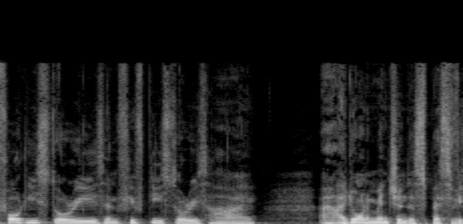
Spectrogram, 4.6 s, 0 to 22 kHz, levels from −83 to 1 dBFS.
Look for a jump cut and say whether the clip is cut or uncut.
uncut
